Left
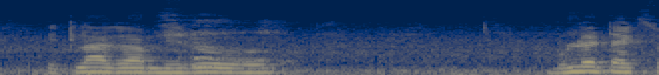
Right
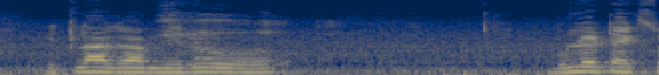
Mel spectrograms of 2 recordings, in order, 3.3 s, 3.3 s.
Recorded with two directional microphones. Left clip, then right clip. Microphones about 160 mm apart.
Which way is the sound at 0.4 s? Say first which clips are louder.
Right 6 dB; 65° right (ahead or behind).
